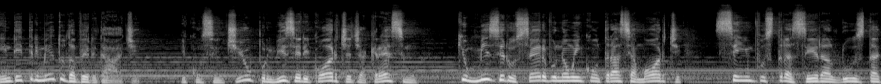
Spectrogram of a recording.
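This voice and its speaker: An actor with a Brazilian accent playing a fervent young former rabbi who preaches in a solemn, formal, declamatory way for a dramatized audiobook. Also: male voice, mid-range voice, natural voice. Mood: earnest, insistent. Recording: music bed under the voice.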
